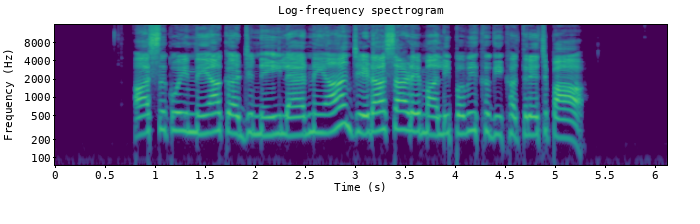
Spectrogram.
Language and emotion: Dogri, angry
